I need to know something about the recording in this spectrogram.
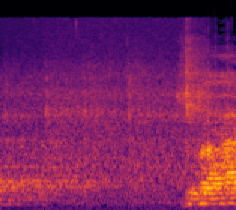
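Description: A man's voice chanting in long held tones fades away and leaves a quieter stretch. Near the end the chant starts up again suddenly and loudly.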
